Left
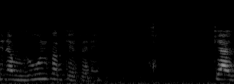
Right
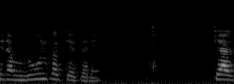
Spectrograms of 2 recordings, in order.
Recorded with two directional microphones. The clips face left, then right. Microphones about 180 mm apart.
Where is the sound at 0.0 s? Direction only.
30° right (ahead or behind).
